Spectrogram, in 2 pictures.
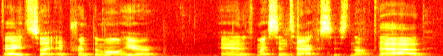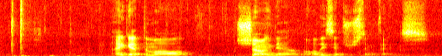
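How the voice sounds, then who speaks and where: Delivered at a moderate pace with long, frequent pauses, the monotone, flat speech carries audible room echo. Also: man, fairly low pitch for a man. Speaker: data skills instructor. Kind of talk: lecture.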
